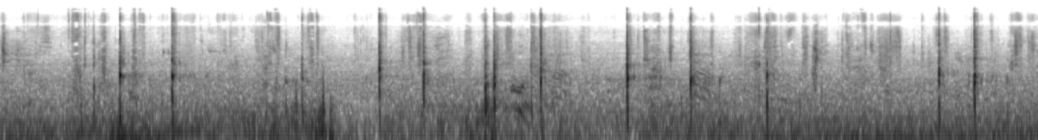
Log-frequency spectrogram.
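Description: Pickleball rally: sharp pops of paddles striking the hollow plastic ball, and the ball bouncing on the hard court, about a dozen in ten seconds. The pops are irregularly spaced, some in quick pairs during a volley exchange at the net.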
